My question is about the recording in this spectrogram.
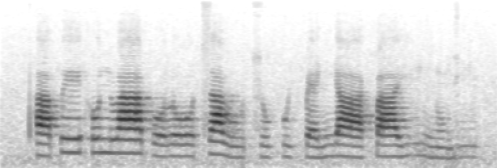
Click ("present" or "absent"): absent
